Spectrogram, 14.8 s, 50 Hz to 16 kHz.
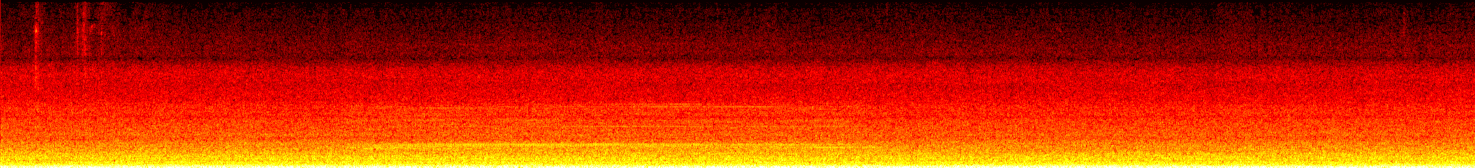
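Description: Steady low hum and rushing noise from a stationary 500 Series Shinkansen's onboard equipment. A faint thin high tone joins in for a few seconds about four seconds in.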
